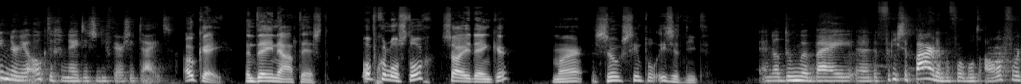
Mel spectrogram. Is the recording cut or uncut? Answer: cut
